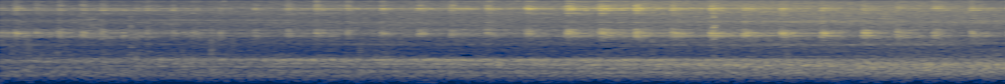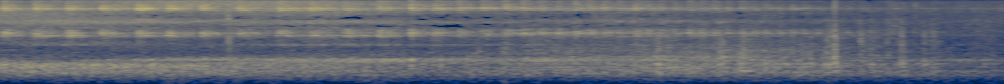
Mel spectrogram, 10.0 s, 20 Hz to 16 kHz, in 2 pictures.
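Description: Live-steam garden-railway model of the Rügen narrow-gauge locomotive 99 4633 (Herrmann kit) running past with its coaches: quick steam exhaust beats and wheels rattling over the rails. The sound builds to a peak around the middle and fades as the train moves away.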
